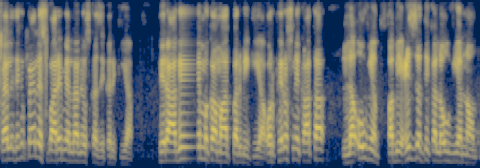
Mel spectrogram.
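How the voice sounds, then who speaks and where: A man delivers a religious talk as a scholar, speaking in a measured preaching manner and breaking into recited Arabic verses. His voice sits fairly high for a man. The sound is dry and muffled, like an old radio broadcast. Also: no echo. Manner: measured preaching, quoting Arabic verses and explaining with everyday examples.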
